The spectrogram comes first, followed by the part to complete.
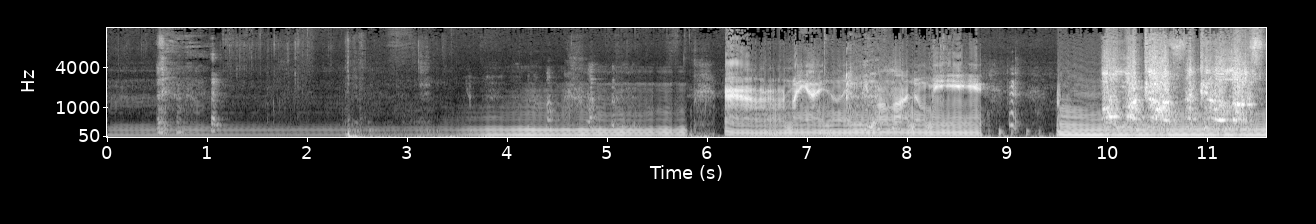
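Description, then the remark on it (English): A voice imitates a menacingly low hum, like graveyard fog, holding a deep, steady drone for several seconds before breaking into louder, rough, buzzing vocal bursts. “Do like a menacingly low hum, like graveyard fog.”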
